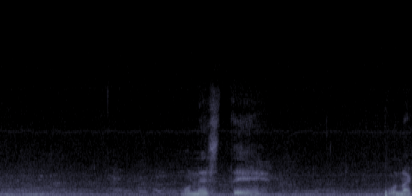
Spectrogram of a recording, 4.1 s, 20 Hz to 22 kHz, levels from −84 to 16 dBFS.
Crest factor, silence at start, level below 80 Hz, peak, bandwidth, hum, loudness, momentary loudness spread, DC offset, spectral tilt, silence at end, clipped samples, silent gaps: 22 dB; 0 s; -58 dBFS; -20 dBFS; over 20 kHz; none; -43 LUFS; 14 LU; under 0.1%; -5.5 dB/octave; 0 s; under 0.1%; none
